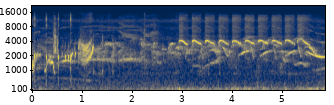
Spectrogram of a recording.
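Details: Chinese hwamei, a tame bird set on a table, opens with scratchy chatter, then delivers a rapid series of repeated bright whistled notes climbing and falling.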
